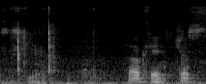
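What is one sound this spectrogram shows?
A watch button clicks.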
